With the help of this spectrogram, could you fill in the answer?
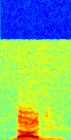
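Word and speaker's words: Dargoi: Well, how do you spell it? It's a colloquial language, D-A-R-G-O-I, Darji.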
